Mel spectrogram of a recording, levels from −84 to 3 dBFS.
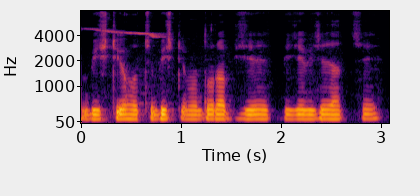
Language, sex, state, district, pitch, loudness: Bengali, male, Tripura, West Tripura, 120 Hz, -18 LUFS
